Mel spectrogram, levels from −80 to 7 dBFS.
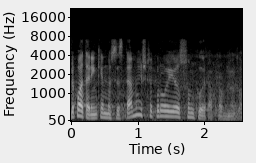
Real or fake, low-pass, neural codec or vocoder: fake; 7.2 kHz; codec, 16 kHz, 2 kbps, FunCodec, trained on LibriTTS, 25 frames a second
